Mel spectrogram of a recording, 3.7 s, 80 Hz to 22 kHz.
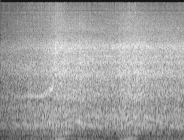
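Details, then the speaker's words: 1996 Chevrolet Corvette C4 coupe V8, about 64K miles, idling: two quick throttle blips rise cleanly and settle to smooth idle with no knocks or rattles; normal healthy revving. "sounds really nice there you go"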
